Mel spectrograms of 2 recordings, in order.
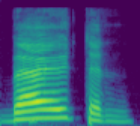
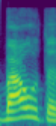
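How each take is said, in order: First: The first vowel is pronounced like Dutch 'ui'. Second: The first vowel is pronounced like 'au'. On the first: The speaker calls it right. "bui, bui, buiten" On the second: The speaker calls it wrong. "Bukan bauten"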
